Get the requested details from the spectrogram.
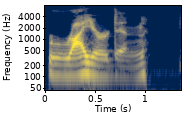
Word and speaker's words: Riordan: Apropos of nothing, I understand his last name is actually pronounced Riordan, and that it is not uncommon to call him Uncle Rick.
